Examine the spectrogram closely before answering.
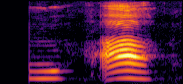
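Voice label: "like", Mandarin, hearing-impaired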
